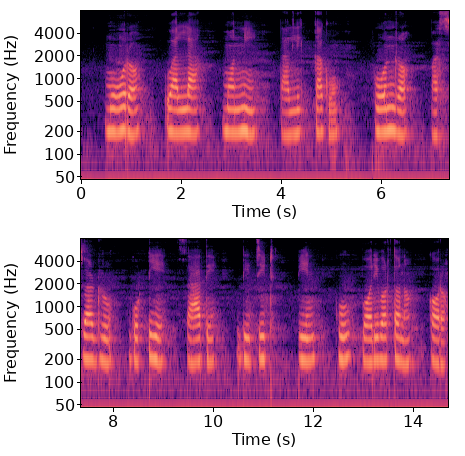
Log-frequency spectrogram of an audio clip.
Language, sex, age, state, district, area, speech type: Odia, female, 45-60, Odisha, Nayagarh, rural, read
